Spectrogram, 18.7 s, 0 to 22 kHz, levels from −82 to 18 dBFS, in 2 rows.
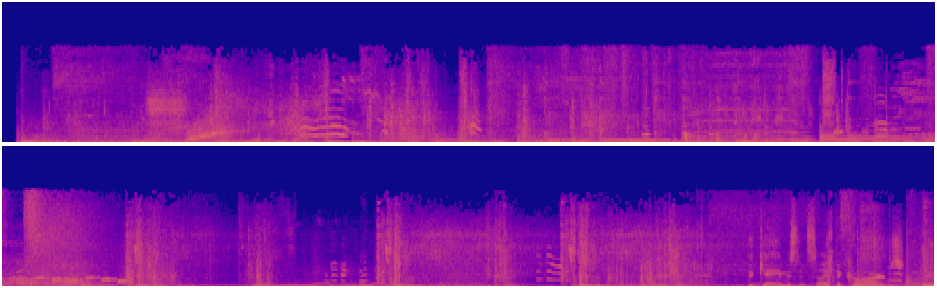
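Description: Nothing stood out as a technical problem on listening to this recording.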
